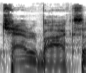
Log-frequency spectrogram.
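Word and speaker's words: Chtrbox: It's called, you pronounce it Chatterbox. It's like shortened.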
